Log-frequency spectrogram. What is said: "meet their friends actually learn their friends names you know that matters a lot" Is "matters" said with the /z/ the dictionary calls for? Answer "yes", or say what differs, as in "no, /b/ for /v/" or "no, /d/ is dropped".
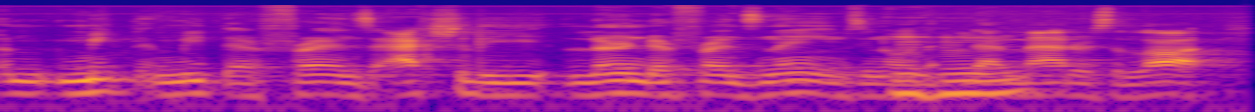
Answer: yes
